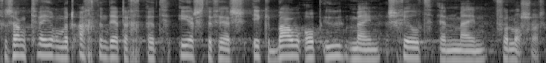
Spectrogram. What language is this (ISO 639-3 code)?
nld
